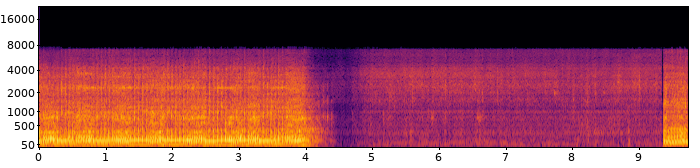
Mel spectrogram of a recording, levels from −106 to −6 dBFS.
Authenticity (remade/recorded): remade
